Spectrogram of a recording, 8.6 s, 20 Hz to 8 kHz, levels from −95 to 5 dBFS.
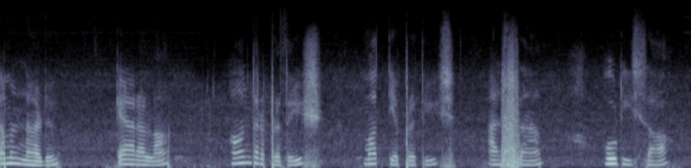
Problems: constant background noise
